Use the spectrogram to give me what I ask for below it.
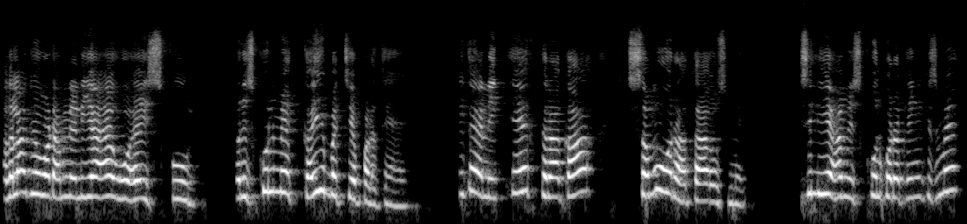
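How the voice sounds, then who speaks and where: Woman teacher, really high voice, explains each word slow and steady, asks questions then answers them. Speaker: English teacher. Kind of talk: scripted grammar lesson.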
